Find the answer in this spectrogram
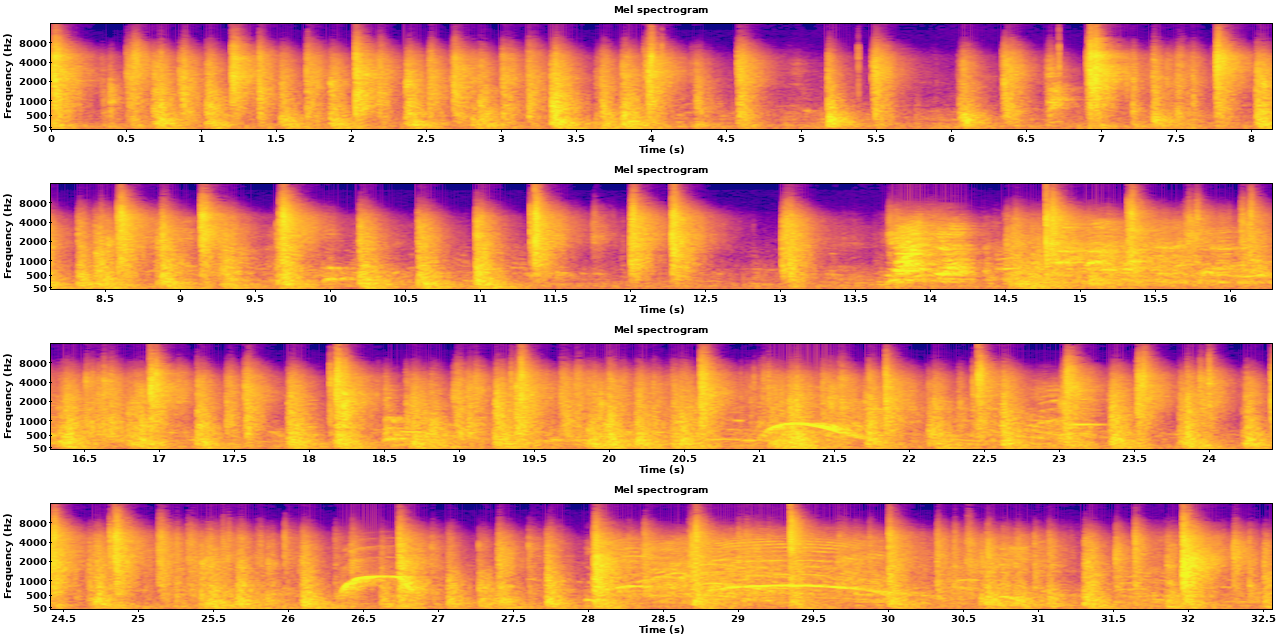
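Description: A step team stepping: rapid rhythmic foot stomps, hand claps and body slaps in quick sharp strikes. Crowd voices join from about halfway, with a few short whistles near the end.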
